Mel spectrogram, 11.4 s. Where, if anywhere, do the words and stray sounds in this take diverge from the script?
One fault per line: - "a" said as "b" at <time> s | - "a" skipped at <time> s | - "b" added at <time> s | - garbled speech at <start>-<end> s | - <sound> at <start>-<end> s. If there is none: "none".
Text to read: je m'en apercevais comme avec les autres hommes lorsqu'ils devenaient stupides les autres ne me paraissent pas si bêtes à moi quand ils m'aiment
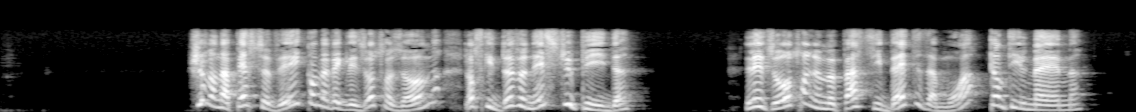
- "paraissent" skipped at 8.4 s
